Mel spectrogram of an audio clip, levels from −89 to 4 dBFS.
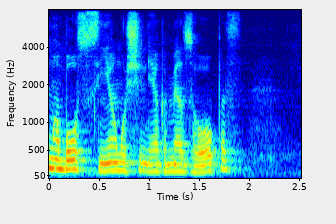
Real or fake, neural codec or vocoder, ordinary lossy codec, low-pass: real; none; none; none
